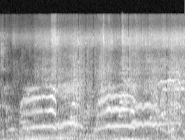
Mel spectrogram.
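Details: Cats, shown mating and quarrelling, give drawn-out harmonic yowls that rise and waver in two long bursts, with a broad hiss of background noise throughout.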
